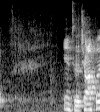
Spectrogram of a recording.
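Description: Liquid pours into a plastic cup.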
